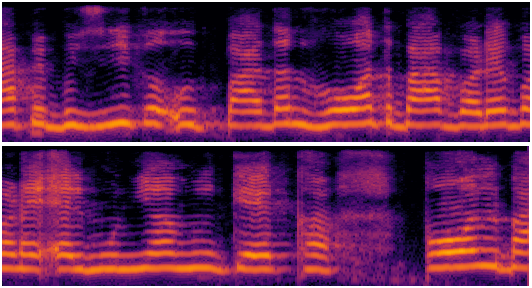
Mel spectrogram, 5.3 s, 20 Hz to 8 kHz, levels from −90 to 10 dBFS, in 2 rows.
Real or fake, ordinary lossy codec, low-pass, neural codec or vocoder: fake; none; 7.2 kHz; codec, 16 kHz, 4 kbps, FreqCodec, smaller model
